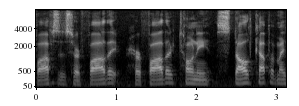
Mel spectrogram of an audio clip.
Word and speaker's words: Stallcup: And I believe who will be performing the oath of office is her father, Tony Stallcup.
